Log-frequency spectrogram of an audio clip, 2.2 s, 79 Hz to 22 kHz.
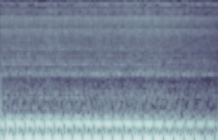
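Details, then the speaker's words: Ford Escort XR3i petrol engine after cleaning, distributor check, timing check and new fuel filter, previously hard to start and rough: deep, steady idle on its own, even beat, no misses; normal idle. "But as you can hear, it started. So all I can say is it's been a success. It's idling on its own. I'm not revving it, and yeah, all good to go."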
